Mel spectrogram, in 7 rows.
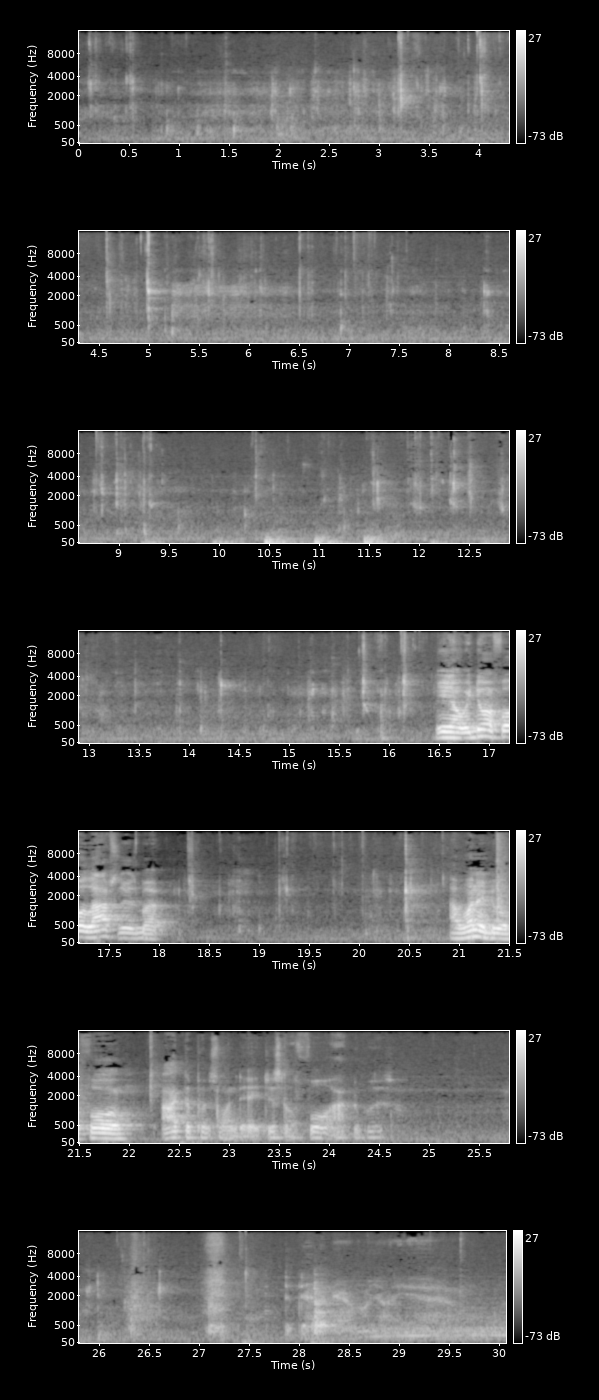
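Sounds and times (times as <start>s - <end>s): wet chewing and lip-smacking: 0.0s - 16.4s, 18.2s - 20.9s.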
